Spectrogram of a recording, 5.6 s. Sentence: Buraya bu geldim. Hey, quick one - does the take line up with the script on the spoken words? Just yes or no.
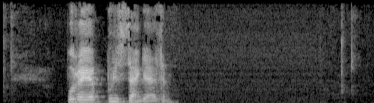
no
